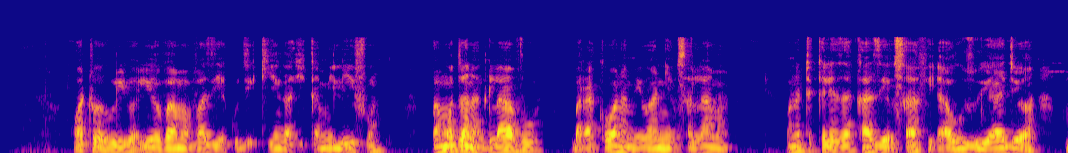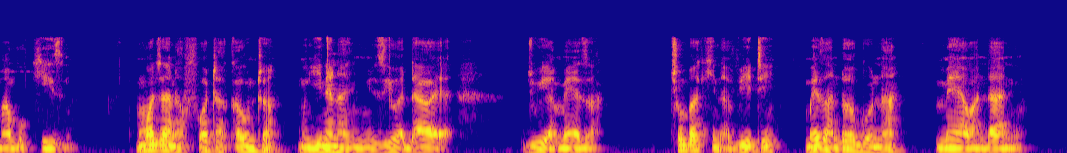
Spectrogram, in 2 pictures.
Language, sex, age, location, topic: Swahili, male, 18-24, Kisumu, health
